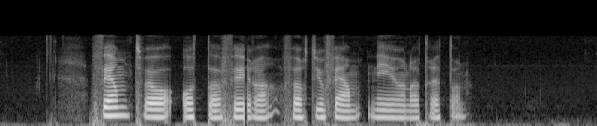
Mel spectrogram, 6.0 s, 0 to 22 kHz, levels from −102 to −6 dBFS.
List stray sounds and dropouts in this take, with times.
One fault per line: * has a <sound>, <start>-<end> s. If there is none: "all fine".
* has a dropout, 2.4-2.5 s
